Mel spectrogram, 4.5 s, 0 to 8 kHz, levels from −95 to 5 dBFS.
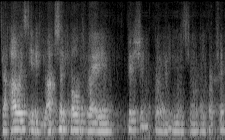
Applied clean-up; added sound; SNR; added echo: neural separator model SepFormer DNS4.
